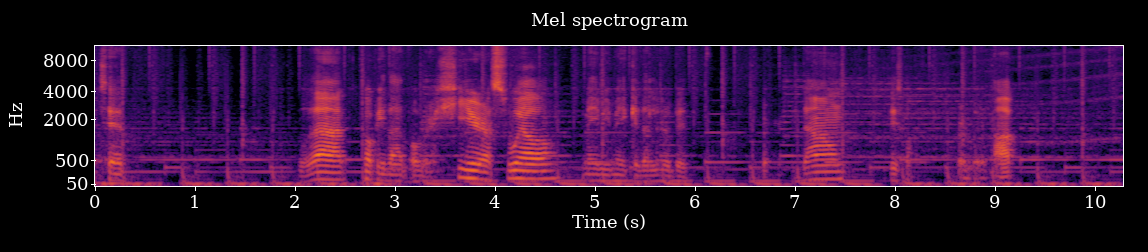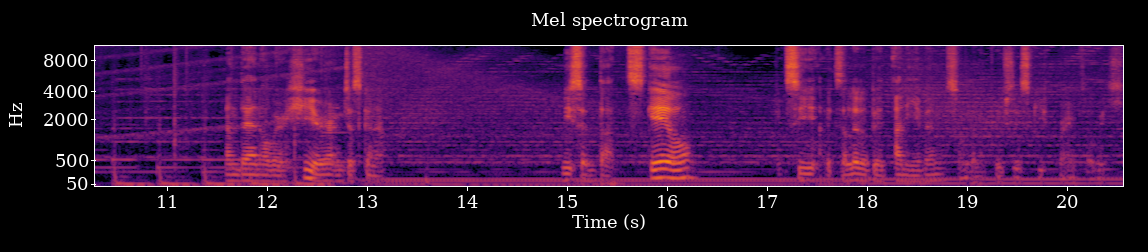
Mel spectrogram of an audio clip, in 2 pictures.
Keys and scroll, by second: 0.0 s, 0.2 x, 3.4 shift+d, 5.1 g, 6.9 Escape, 8.1 g, 13.5 alt+s, 15.4 alt+s, 18.9 g.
